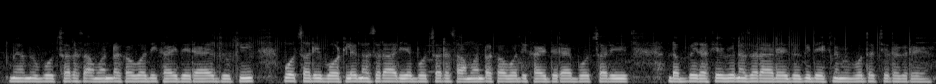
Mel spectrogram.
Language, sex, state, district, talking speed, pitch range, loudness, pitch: Hindi, male, Uttar Pradesh, Deoria, 290 wpm, 135-140 Hz, -20 LUFS, 140 Hz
